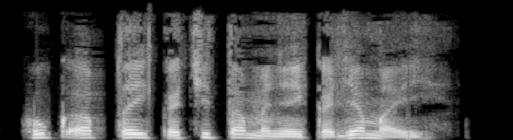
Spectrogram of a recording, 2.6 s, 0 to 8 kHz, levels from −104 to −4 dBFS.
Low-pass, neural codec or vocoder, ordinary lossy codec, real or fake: 7.2 kHz; none; AAC, 32 kbps; real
